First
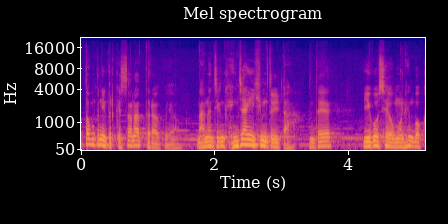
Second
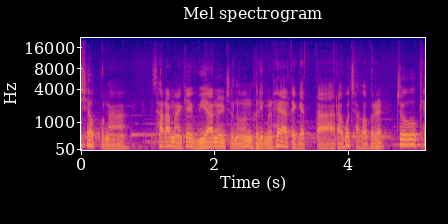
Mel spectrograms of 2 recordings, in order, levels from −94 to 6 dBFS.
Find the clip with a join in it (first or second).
second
